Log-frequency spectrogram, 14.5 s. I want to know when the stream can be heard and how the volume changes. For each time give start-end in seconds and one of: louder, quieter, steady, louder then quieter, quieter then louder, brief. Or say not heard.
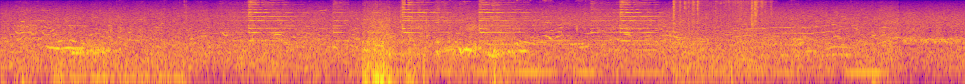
0.0-14.4 steady.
